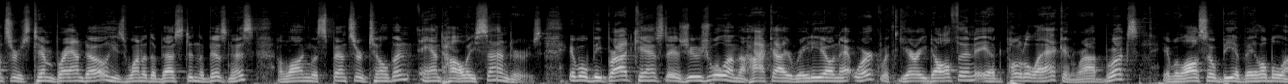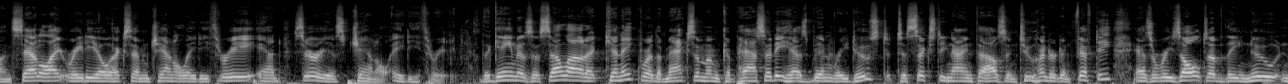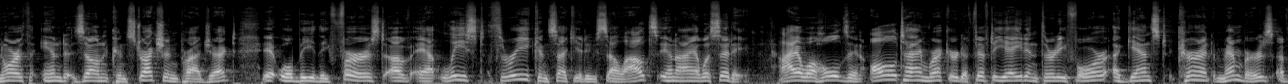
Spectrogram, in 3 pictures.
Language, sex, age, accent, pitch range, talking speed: English, male, 50-69, American, 145-180 Hz, 160 wpm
